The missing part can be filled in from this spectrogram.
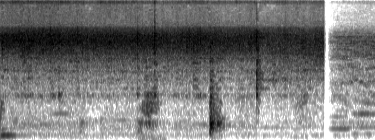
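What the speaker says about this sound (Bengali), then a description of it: "পেঁয়াজ দিয়ে আমি একবারে লাল লাল করে ভেজে নিব" Onions frying in a pan for a papaya and egg curry, a steady bright sizzle with a few stirring scrapes, close and alone, ending abruptly.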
